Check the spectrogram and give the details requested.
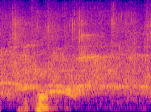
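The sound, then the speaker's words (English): A steady wash of audience applause, a dense crackle of many hands clapping at an even level, with a brief voice rising over it near the start. “No, I feel bad because I didn't say it in order for you to applaud.”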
